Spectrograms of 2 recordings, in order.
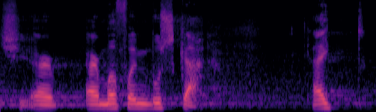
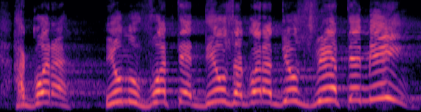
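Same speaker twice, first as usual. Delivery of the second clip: higher and louder, building fervour; fervent preaching; 13 semitones higher, 6 dB louder than usual. Acted. Pastor exhorting the congregation, loud and fervent. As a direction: preach it out to the whole church.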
